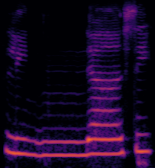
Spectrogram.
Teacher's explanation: لام کو ہم نے نون کے ساتھ ملا دینا ہے ، للناس، نون پہ غنہ زمانی ہو رہا ہے، ایک الف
